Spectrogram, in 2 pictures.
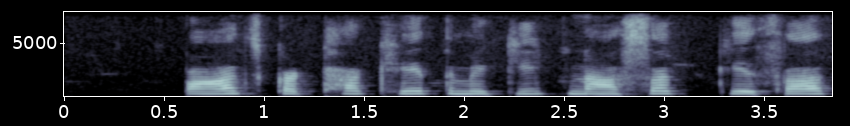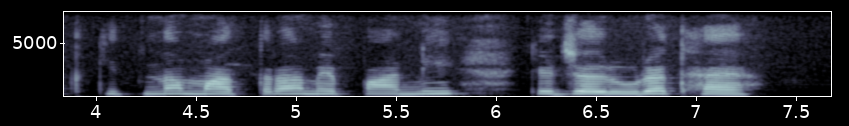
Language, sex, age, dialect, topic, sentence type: Magahi, female, 51-55, Southern, agriculture, question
